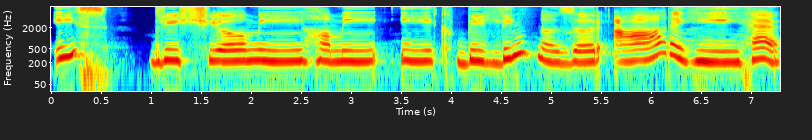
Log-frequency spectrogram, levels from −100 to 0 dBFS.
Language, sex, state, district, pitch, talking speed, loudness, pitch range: Hindi, male, Punjab, Fazilka, 230 Hz, 80 wpm, -16 LUFS, 220-245 Hz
